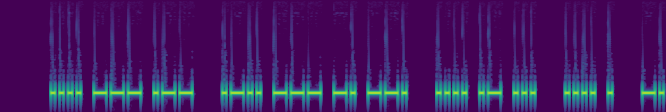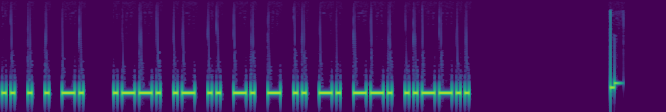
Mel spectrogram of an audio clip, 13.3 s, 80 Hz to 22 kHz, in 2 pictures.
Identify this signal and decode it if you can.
Morse code, heard as a keyed tone, about 28 wpm, 700 Hz. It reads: HOW LONG HAS HE BEEN PAINTING?
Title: Sentences from Top 1000 Words - Review Part 6 - 28wpm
